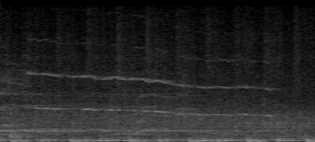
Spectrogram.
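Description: Live Kumina music: drums beating a steady pulse, with one long high tone sliding slowly down over the drumming.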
